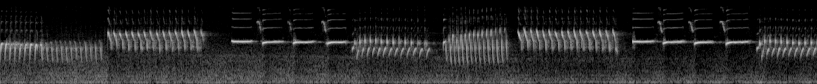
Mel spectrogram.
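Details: Singing canary alternating rolling trills at different pitches with groups of three or four sharp whistled notes that each drop and rise, a continuous energetic song.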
